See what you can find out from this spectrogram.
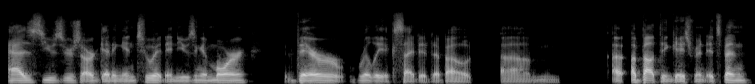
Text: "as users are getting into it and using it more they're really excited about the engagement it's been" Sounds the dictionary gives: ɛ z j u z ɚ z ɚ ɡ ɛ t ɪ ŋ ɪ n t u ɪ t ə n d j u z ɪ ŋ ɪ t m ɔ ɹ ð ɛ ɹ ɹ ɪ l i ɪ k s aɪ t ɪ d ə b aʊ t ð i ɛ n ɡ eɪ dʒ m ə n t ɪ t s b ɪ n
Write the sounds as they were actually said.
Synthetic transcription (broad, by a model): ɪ z j u z ɚ z ɚ ɡ ɛ t ɪ ŋ ɪ n t u ɪ t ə n j u z ɪ ŋ ɪ t m ɔ ɹ ð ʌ ɹ ɹ ɪ l i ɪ k s aɪ t ɪ d ə b aʊ t ð i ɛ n ɡ eɪ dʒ m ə n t ɪ t s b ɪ n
